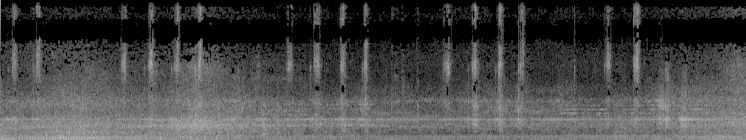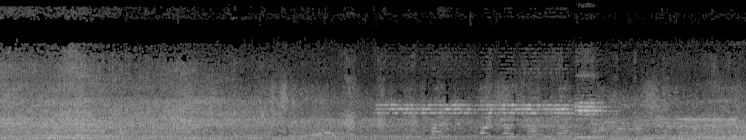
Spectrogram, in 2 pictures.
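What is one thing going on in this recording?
Electric hair clippers buzz close by as they cut hair.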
